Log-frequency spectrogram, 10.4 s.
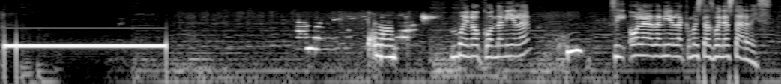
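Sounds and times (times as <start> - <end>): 
telephone dial tone: 0.0 - 2.2
speech: 5.0 - 7.2, 8.2 - 10.4.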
